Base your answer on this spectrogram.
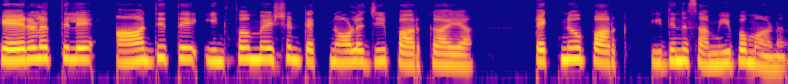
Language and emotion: Malayalam, neutral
